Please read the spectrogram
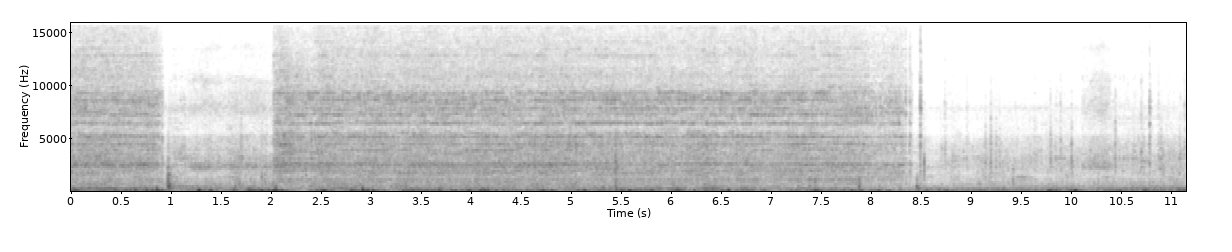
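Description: Mountain bike rattling and rumbling steadily as it is ridden over a bumpy dirt trail.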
